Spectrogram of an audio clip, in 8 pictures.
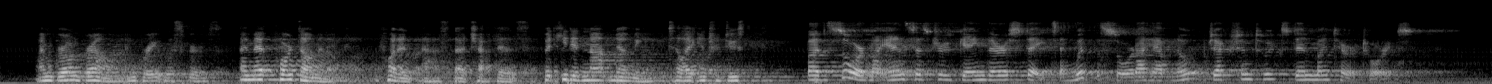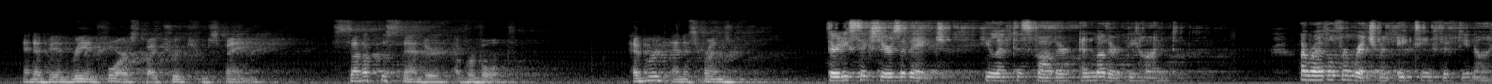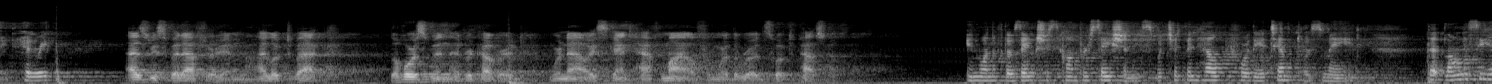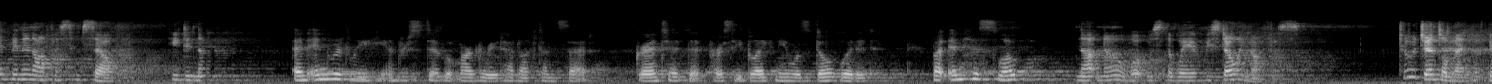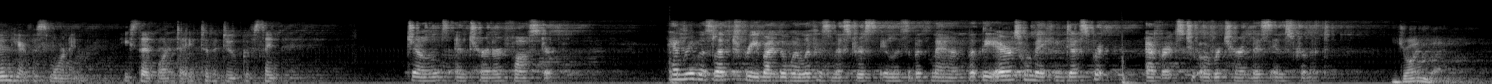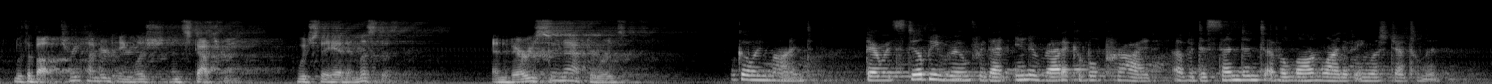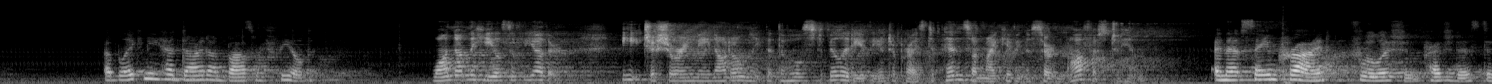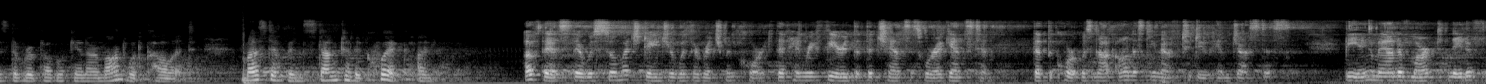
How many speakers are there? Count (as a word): seven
